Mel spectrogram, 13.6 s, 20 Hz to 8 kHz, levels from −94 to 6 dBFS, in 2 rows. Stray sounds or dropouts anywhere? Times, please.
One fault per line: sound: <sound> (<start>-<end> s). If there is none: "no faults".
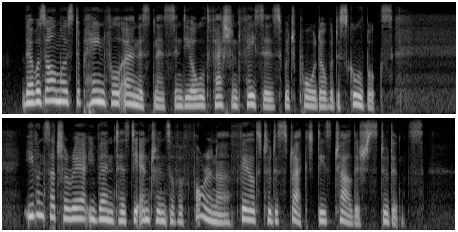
no faults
